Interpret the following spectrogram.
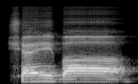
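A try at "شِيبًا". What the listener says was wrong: شیبہ، شیبہ نہیں ہے میرے بھائی، زیر ہے، شین کے نیچے زیر ہے.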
